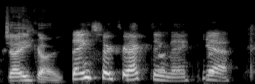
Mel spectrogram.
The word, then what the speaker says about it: Jago: Do you mean Jago? Yeah, I said it wrong, didn't I? You're being that's the tech in you, because Django is that coding language, isn't it?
